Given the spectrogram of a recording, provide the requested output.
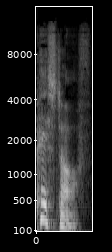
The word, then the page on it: pissed off: British English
